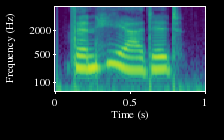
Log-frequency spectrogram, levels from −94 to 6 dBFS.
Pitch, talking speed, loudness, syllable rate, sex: 230 Hz, 180 wpm, -14 LUFS, 5.2 syllables/s, female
